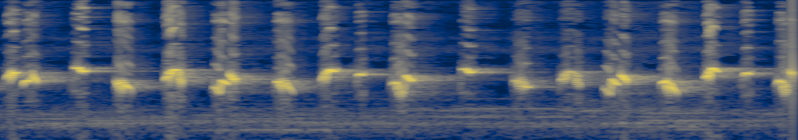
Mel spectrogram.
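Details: Sooty-headed bulbul singing a long 'ropel panjang' style song at dawn: short, bright whistled notes, some rising and some falling, given in a quick, slightly uneven string of about eight notes per two seconds.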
